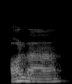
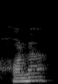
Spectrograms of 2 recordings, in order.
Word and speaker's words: hola: that's our first word hola and also notice that the h is not pronounced so it's not holla but so in spanish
